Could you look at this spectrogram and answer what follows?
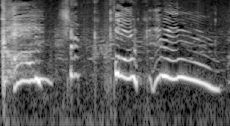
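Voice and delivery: very high, slow wailing insults; crying scream. Retold or imitated. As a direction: screech the insults like a drunk in tears. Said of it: "I'm like".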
